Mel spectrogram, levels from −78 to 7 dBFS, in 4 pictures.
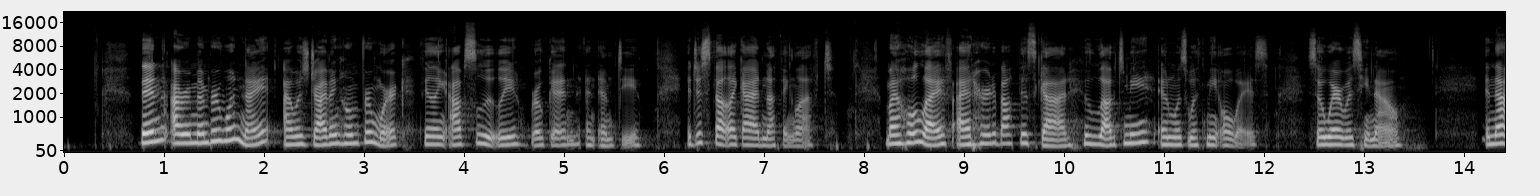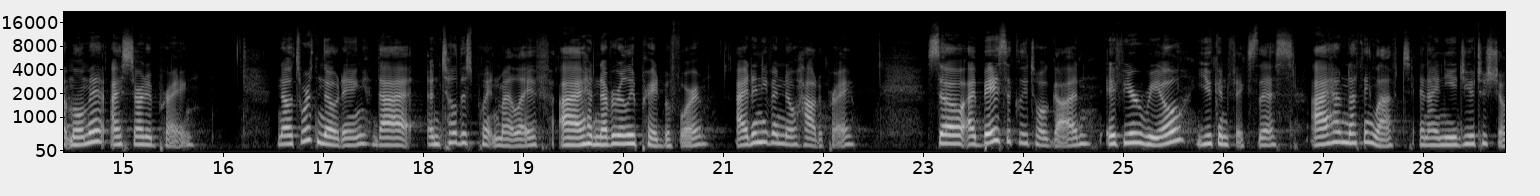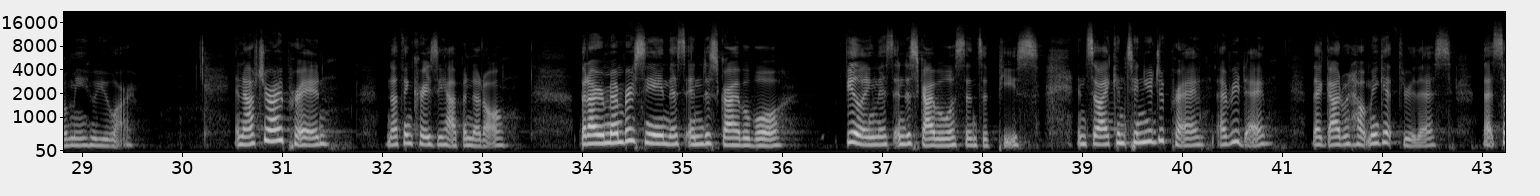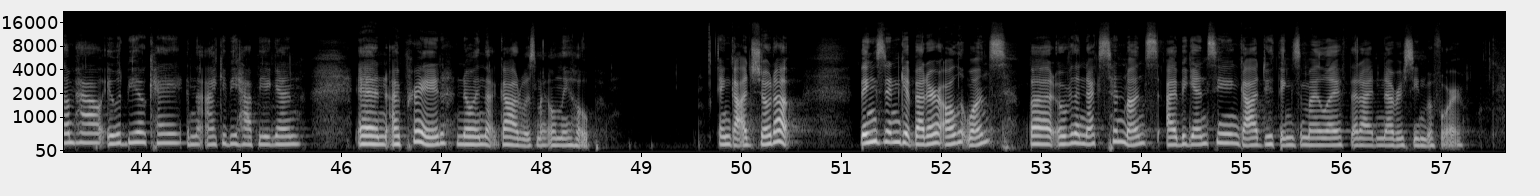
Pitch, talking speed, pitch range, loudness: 225 Hz, 200 wpm, 205-250 Hz, -20 LUFS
